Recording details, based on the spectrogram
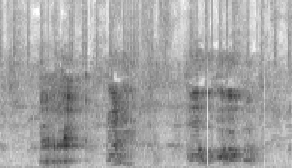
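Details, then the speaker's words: Burping in a woman: three long, loud voiced belches in a row, with faint background music. "Okay, sorry, I can't stop now. Once I've begun. Here's one more."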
